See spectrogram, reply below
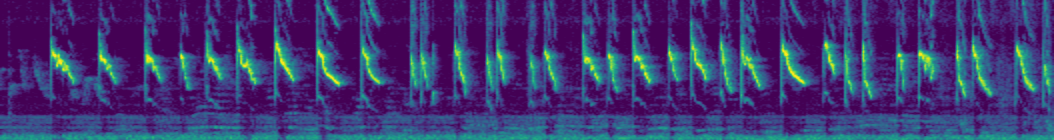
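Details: Harsh-voiced buxtoni oriental white-eye singing, the kind used to stir other birds to sing: long run of rapid, high, downward-sliding squeaky notes, closely spaced and continuous over faint low hum.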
